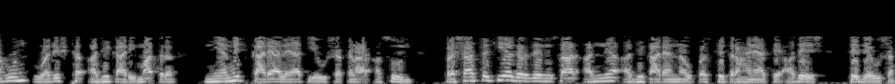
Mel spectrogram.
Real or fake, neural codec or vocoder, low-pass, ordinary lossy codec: real; none; 3.6 kHz; none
